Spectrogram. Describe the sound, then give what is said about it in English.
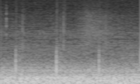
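Slow, evenly spaced footsteps of a person walking in total darkness, about four steps in two seconds, fairly soft against a steady low rumbling background, with no voices. “It's just me walking through the dark.”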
